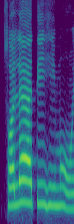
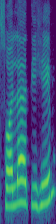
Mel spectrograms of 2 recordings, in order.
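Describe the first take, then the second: First: The final m is followed by an added u. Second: The word ends on a closed m sound.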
